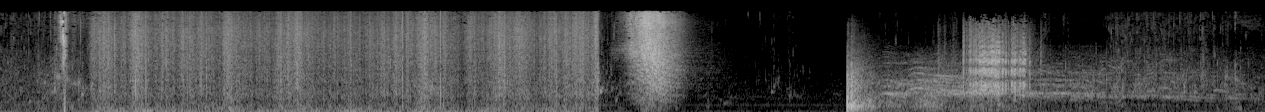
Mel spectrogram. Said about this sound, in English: I don't think there are flares in here. It's hard to tell in the dark. I think they're fireworks.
